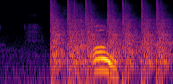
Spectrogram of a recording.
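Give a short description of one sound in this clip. Pistol shots crack in rapid bursts.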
